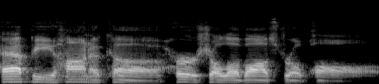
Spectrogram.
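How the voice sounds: A man does a put-on character voice. It sits at a fairly low pitch.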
